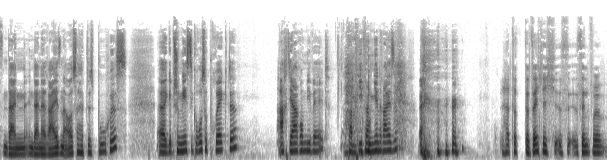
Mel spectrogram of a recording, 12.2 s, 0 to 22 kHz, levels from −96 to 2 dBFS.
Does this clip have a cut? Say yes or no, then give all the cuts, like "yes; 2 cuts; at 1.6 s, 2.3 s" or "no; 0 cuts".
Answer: no; 0 cuts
